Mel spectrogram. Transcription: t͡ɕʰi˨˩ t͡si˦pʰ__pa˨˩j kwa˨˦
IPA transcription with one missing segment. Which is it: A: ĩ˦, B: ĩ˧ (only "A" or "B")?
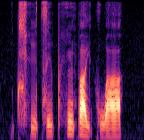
A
